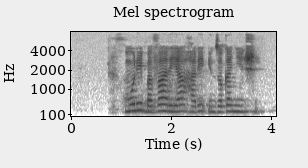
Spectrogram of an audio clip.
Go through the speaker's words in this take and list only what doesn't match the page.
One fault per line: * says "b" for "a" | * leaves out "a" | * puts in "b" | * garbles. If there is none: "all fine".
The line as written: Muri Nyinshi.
* puts in "Bavariya hari inzoga"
